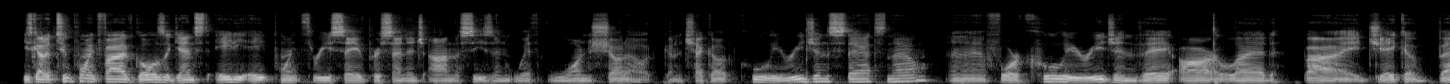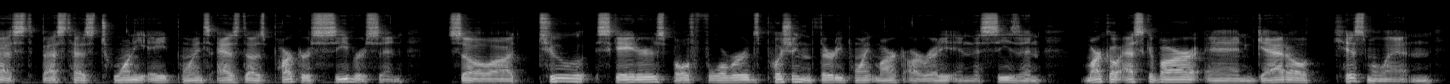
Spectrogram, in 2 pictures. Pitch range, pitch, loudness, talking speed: 90-115 Hz, 100 Hz, -23 LUFS, 125 wpm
